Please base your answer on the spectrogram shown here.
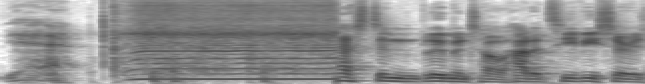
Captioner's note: blender buzzes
